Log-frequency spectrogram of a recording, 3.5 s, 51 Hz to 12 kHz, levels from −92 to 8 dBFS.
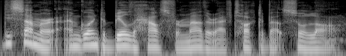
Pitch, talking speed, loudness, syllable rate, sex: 120 Hz, 260 wpm, -19 LUFS, 6.3 syllables/s, male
